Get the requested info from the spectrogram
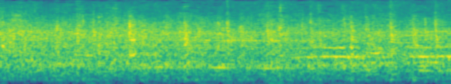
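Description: Badminton rally on an indoor court: players' shoes squeak on the court mat over a steady hum of arena crowd noise.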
